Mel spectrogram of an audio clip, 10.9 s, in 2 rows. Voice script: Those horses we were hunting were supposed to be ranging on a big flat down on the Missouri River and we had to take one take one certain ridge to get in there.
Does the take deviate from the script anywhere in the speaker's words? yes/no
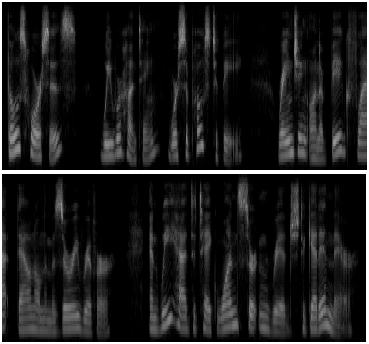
yes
